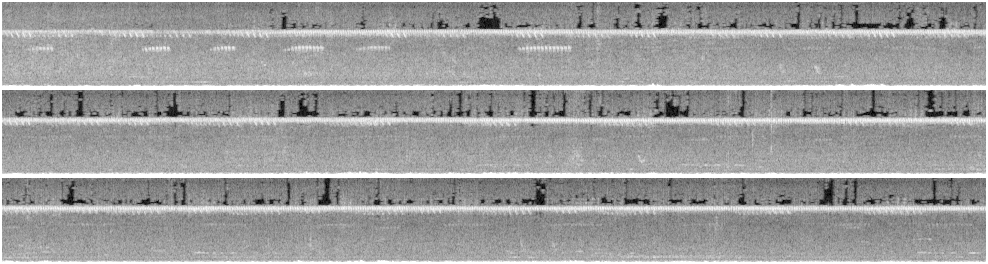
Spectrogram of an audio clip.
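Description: Insects trilling in a grass field: one steady, high-pitched trill that does not change, with a few short chirps over it in the first few seconds. Irregular low rumbles sound on the microphone throughout.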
